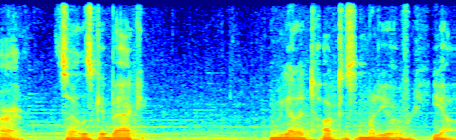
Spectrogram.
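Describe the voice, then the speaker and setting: A man's voice: low voice, steady tone, fairly quick, warm tone, soft background music. A man streaming a game and chatting to viewers, rambling with lots of fillers and restarts while getting over a cold. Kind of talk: casual gaming livestream chat.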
